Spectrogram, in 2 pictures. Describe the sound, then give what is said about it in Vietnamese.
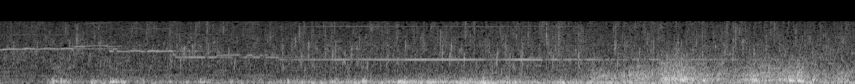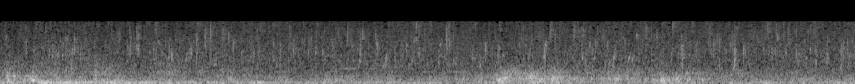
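Steady rain patters on a bamboo screen in a quiet setting, a dense, even hiss that runs throughout, with low thunder-like rumbles swelling twice beneath it. “Bốn phía rất yên tĩnh, nghe giọt mưa đánh vào trên màn trúc”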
